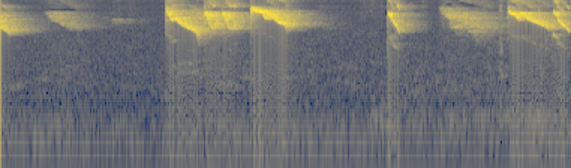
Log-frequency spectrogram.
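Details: Female Oriental white-eye of the buxtoni form, in breeding condition, calling to a male: two soft high descending notes, a pause, then loud buzzy downslurred phrases around one second long, repeated twice more, with faint low background hum.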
